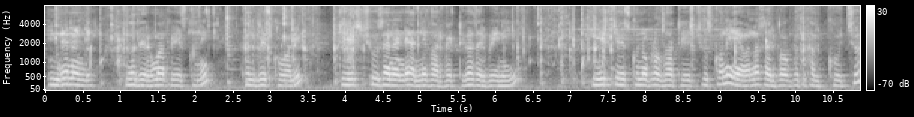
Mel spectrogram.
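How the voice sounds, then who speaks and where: Mellow woman narrating a recipe. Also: medium pitch, fairly even intonation, fast talker. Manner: polite, instructional. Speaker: home cooking vlogger. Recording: faint noise with kitchen clatter.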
